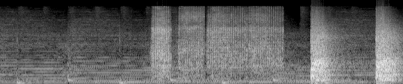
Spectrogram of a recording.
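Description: A cordless impact driver hammering for about a second, then two loud blows of a mallet on the cast-aluminium supercharger housing, struck to loosen it for teardown.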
